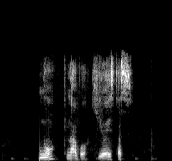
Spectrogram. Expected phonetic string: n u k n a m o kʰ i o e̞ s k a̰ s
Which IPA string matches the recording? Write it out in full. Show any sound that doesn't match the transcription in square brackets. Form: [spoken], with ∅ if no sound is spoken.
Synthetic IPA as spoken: n u k n a [b] o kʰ i o e̞ s [t] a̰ s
